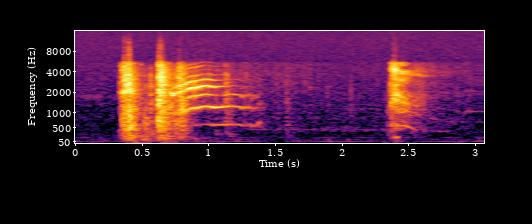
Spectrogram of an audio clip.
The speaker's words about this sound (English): I didn't know he was still out. I thought we'd already let him in. That cursed cat! Go away! Away! He's soaking wet, dripping with water.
